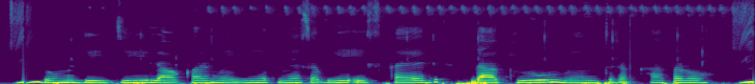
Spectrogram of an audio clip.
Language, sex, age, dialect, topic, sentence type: Hindi, female, 18-24, Awadhi Bundeli, banking, statement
